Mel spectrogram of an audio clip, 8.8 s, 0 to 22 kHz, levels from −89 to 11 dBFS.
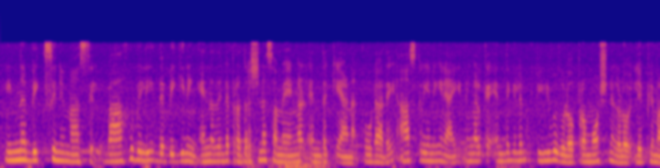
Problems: constant background noise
